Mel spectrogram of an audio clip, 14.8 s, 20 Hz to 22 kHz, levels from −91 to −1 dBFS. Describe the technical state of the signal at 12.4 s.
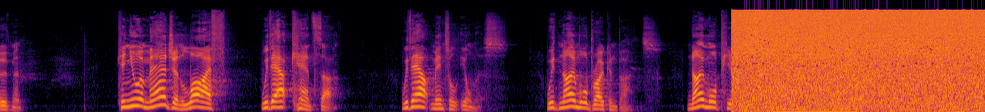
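At 12.4 s the signal is inside a span of samples built from the wrong bytes, running from 10.97 s, just after "broken bones no more", to the end. Misassembled byte order promotes fast-changing low bits to high significance, producing loud, harsh broadband noise, close to white on loud sounds.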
